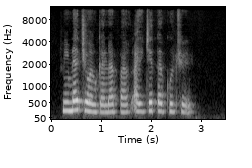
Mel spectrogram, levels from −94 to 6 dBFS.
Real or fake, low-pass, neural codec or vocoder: fake; 10.8 kHz; codec, 24 kHz, 1 kbps, SNAC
